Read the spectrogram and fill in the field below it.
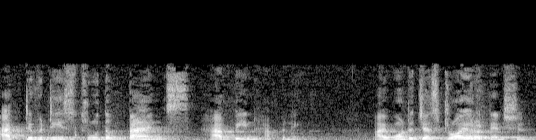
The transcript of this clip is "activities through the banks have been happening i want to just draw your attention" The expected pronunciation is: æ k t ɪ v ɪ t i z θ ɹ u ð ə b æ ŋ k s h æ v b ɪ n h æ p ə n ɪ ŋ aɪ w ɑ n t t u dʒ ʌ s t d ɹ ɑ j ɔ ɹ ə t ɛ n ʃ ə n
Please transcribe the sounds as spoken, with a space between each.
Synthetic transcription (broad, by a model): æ k t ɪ v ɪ t i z t ɹ u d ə b æ ŋ k s h æ v b ɪ n h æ p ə n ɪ ŋ aɪ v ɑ n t t u dʒ ʌ s t d ɹ ɑ j ɔ ɹ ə t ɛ n ʃ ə n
